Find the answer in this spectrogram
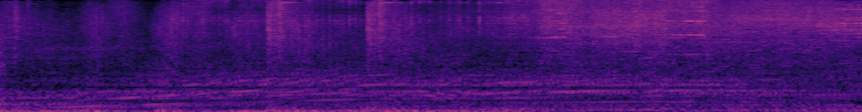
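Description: Car engine revving: the pitch climbs over the first second, then holds at high revs and eases down slightly near the end. It is a produced sound effect under an animated intro.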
